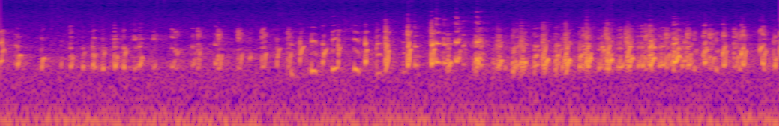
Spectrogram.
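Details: Japanese brown frogs calling in an urban wetland: a dense chorus of short, rapid, knocking notes in quick overlapping series, many callers at once, over a steady low rumble of town noise.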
